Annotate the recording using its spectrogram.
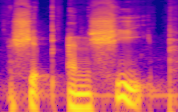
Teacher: in the first one, you have a short vowel, I, ship. And in the second one, you have a long vowel, E, sheep. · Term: minimal pair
